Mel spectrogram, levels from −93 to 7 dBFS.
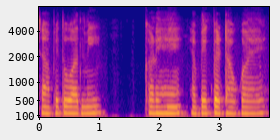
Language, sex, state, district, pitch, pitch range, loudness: Hindi, female, Uttar Pradesh, Lalitpur, 170 Hz, 165-175 Hz, -20 LUFS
